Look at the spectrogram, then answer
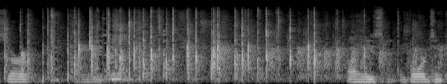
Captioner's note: all clapping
